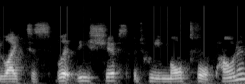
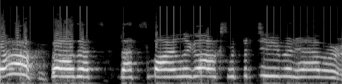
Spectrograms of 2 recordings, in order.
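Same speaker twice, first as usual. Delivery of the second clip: mock shrill, very loud, very high panicked scream; 9 dB louder than usual. Voicing enemies diving away from a hammer blow: screaming in panic.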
